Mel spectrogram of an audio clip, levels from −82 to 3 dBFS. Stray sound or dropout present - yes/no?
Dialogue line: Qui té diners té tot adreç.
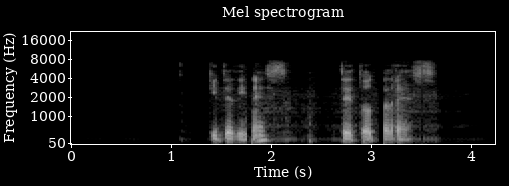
yes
